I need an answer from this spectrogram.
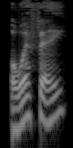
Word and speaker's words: OFA: Offa like OFA, but pronounced like a word.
